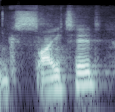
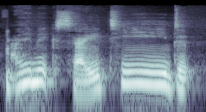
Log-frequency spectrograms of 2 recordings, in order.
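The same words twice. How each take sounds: First: Said in the usual way. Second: "excited" slowed right down, Scottish accent, ending on a crisp teed; Scottish accent, drawing out the -ted of "excited". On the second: Shown as a demonstration. Telling cohost how Scots say excited, slow Scottish accent. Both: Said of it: "if you say any word with, like, an E D on the end".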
